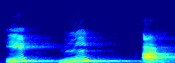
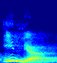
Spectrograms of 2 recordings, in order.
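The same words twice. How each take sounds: First: "I, L, A" as three separate sounds, L palatal like lh; phoneme by phoneme. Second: Said in the usual way. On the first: Shown as a demonstration. Teacher counting the phonemes in ilha, sounded out one by one. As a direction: sound out "I, L, A" with pauses, L as lh. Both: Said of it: "três fonemas".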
